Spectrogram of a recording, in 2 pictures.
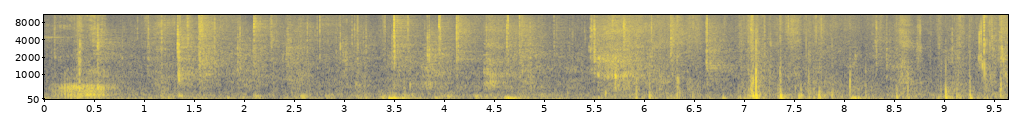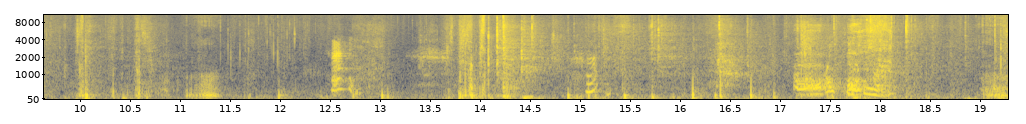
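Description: Paws scuffle on a soft cushion.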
